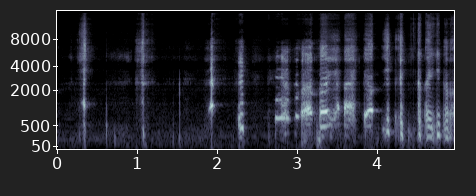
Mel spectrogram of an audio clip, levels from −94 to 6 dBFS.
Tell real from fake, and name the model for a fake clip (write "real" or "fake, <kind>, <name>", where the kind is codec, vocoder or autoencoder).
fake, codec, SNAC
